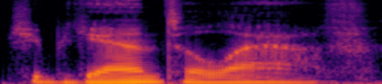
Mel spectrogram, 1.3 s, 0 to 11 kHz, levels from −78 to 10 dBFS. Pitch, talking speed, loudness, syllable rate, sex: 95 Hz, 190 wpm, -17 LUFS, 4.3 syllables/s, male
